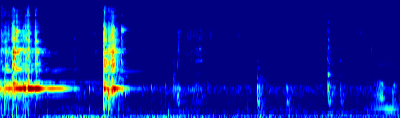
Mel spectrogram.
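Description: Steel jack stand clanking as it is pulled from under the car and handled. There are two loud clanks with a ringing metallic note, one at the start and one about a second in, followed by a few light clicks.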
